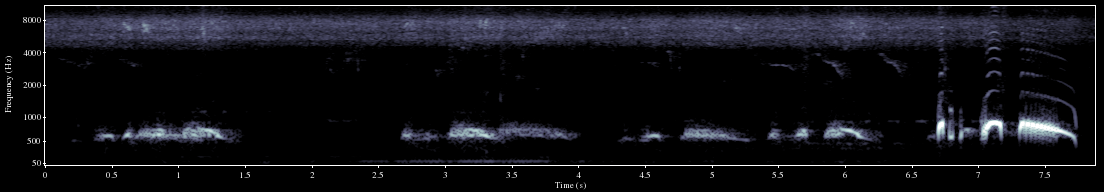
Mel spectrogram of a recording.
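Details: Calling female spotted dove urging on a male. A long run of quiet, hoarse cooing phrases builds into a few loud, clear arched coos at the close.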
